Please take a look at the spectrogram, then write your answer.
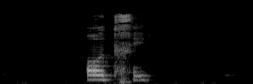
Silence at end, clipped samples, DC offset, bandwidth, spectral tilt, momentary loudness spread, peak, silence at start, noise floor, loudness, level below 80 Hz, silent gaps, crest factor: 1.05 s; under 0.1%; under 0.1%; 11.5 kHz; -2 dB/octave; 15 LU; -14 dBFS; 0.85 s; -77 dBFS; -31 LUFS; -68 dBFS; none; 22 dB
